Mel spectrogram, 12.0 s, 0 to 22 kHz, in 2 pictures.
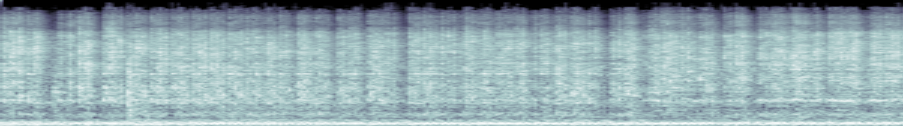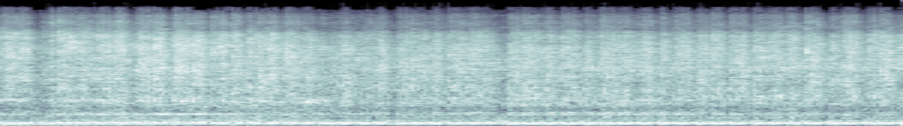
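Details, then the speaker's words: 1984 G-body Cutlass with LS swap and ProCharger running Holley Terminator X EFI. After the throttle screw is opened a bit further, the deep V8 idle hunts and stumbles and runs rich with eye-burning fumes. It runs somewhat better but still needs full tuning. "Yeah, this thing needs to be gone through, man, and check everything, because it just needs to be tuned at this point."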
